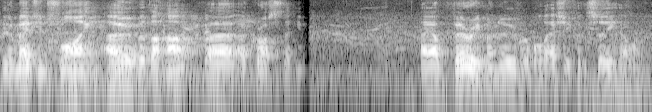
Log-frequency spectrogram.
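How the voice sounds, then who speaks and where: Guy doing airshow commentary on old planes, far off on echoey speakers outside, measured and factual. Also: fairly low pitch, dull audio, crowd noise. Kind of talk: live airshow commentary on aircraft history. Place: outdoor air festival over loudspeakers. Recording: echoey distant PA, loud engine noise. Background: aircraft and vehicle noise, outdoor ambience.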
